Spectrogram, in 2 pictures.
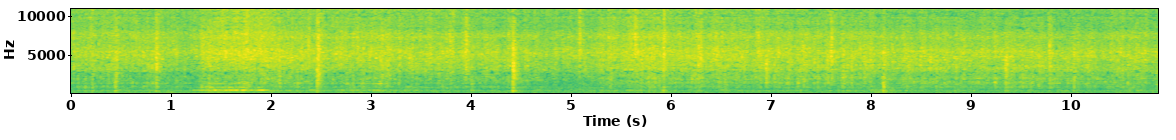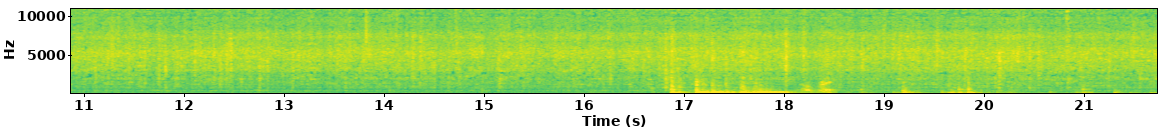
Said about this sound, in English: I'm going to take just a little bit of oil to just make the pan a little non-stick. I mean, this is cast iron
